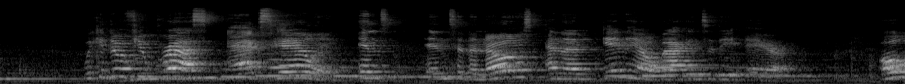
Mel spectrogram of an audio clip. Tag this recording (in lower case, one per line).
music
speech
